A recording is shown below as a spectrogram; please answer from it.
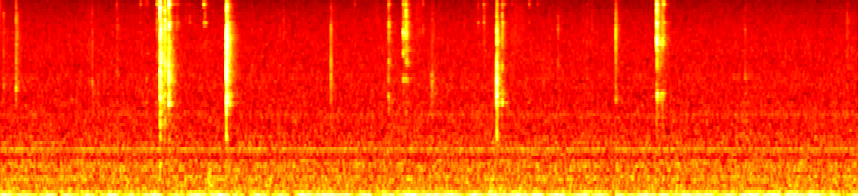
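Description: Scattered small, sharp clicks and ticks from hands handling tools and materials at a fly-tying vise while winding a CDC dubbing loop, about half a dozen over several seconds. Under them runs a steady low electrical hum.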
